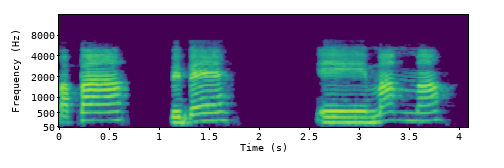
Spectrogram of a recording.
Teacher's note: cuando pronuncias estas letras, pues se nota bastante que los labios se juntan completamente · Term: bilabial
